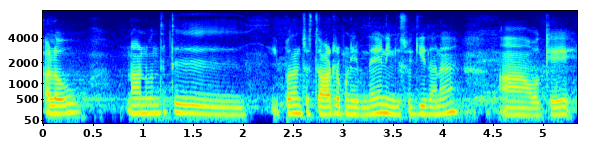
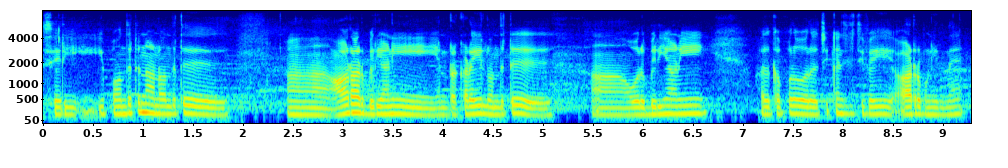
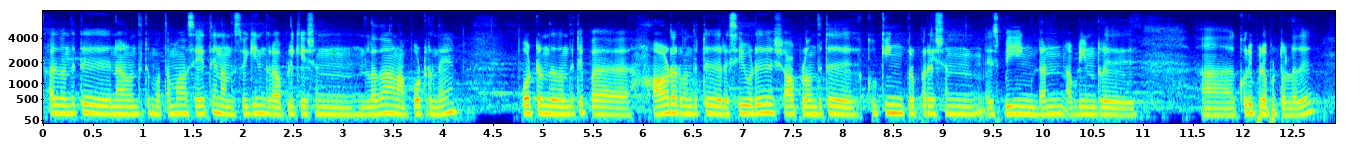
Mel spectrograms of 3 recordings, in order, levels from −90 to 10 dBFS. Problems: constant background noise, background conversations at intervals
